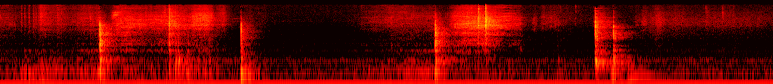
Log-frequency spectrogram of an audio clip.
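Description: Kitchen knife slicing rounds off a kiwi on a wooden cutting board: short rasping cuts through the skin, each ending in a sharp tap of the blade on the board. About six seconds in, the knife is laid down on the board with a clack.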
